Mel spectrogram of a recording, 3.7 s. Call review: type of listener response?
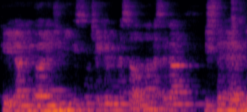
listening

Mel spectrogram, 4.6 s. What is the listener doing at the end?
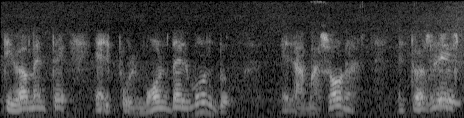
listening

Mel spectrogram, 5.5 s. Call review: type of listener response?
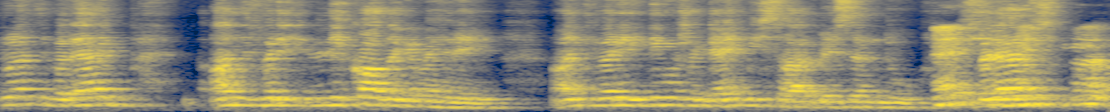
taking over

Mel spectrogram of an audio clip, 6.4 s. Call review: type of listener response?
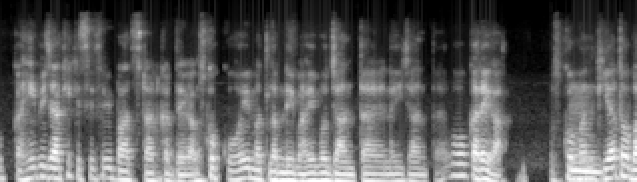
listening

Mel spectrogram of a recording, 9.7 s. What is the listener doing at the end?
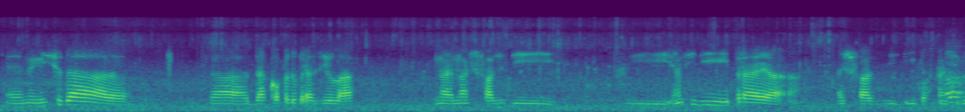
taking over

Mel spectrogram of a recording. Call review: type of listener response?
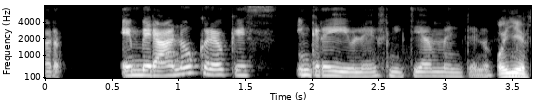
taking over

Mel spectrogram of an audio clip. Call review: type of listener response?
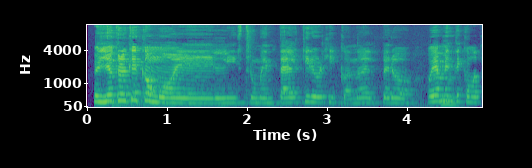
listening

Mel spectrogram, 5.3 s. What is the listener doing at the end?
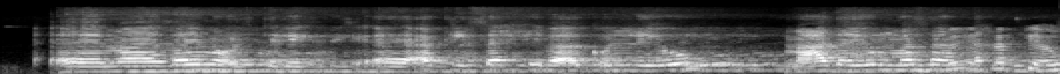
taking over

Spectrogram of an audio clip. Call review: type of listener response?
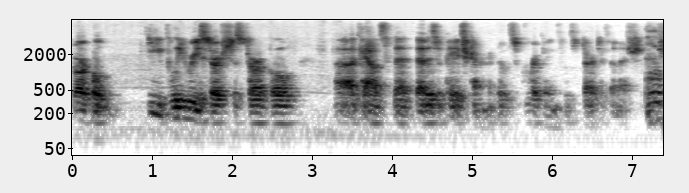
listening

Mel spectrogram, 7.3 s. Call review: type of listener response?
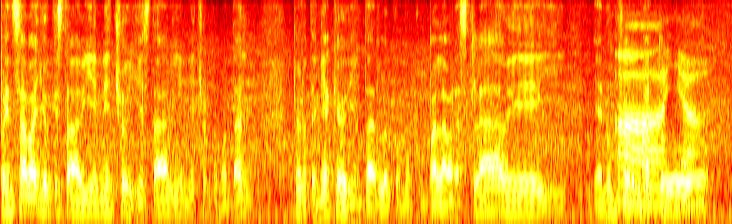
listening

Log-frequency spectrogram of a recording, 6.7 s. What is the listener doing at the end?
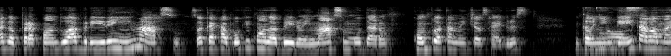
listening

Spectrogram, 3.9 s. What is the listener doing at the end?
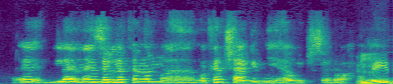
taking over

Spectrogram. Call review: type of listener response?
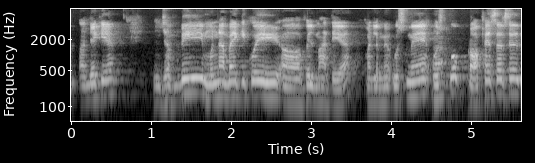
listening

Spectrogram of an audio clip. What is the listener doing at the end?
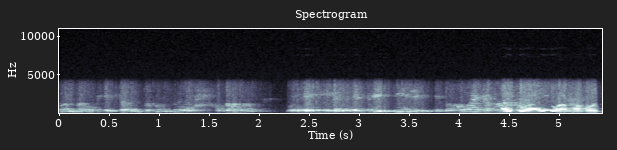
taking over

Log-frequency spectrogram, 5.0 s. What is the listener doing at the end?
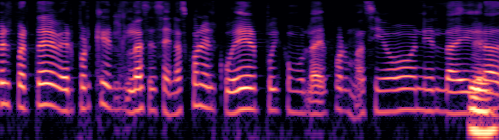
listening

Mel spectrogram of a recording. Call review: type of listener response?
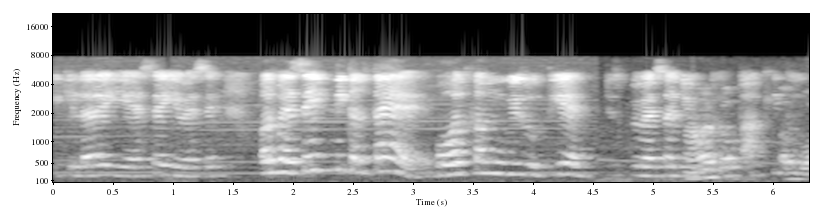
taking over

